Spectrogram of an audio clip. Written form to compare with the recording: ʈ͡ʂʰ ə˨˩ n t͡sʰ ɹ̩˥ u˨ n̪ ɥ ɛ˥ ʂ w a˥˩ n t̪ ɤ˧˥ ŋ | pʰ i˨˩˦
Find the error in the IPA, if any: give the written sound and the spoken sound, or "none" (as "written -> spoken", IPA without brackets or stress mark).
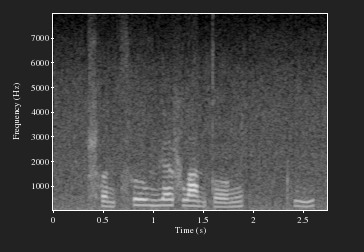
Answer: none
